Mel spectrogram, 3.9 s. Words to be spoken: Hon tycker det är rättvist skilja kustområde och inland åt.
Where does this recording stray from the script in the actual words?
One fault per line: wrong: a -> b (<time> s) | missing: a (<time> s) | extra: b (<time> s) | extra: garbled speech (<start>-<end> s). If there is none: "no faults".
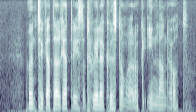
extra: att (0.9 s)
extra: att (1.7 s)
